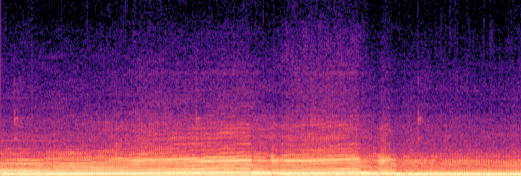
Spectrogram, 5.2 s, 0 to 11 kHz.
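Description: BMW G80 M3 engine heard nearby, a loud steady drone that rises and wavers in pitch as the car goes by, with no talk over it.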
